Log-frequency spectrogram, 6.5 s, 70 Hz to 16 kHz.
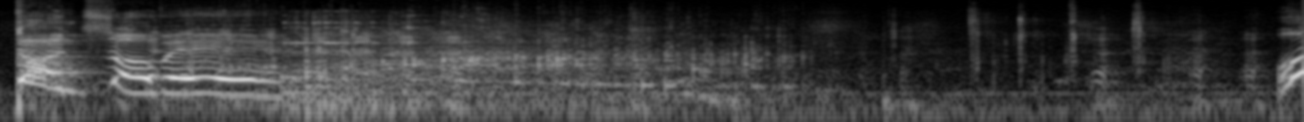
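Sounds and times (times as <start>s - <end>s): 
speech: 0.3s - 2.4s
light clinks of a glass: 1.3s - 4.0s
cocktail pouring from a shaker into a glass: 1.4s - 4.2s.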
